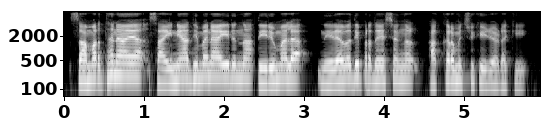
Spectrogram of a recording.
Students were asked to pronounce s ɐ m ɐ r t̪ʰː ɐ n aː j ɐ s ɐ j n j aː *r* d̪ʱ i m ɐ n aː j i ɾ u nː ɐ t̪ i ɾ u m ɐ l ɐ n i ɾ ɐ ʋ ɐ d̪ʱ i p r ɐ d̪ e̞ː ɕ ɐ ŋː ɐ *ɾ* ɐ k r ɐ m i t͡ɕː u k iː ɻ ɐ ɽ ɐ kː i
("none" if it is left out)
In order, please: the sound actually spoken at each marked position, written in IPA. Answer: none, ɭ

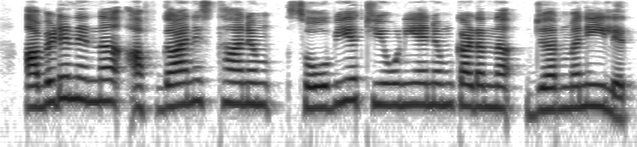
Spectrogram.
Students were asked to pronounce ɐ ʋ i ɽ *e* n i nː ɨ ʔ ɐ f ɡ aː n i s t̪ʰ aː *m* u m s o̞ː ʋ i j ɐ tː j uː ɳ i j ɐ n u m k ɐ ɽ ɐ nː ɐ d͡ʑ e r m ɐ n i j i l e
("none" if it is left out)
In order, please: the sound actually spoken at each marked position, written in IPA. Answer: e, n

